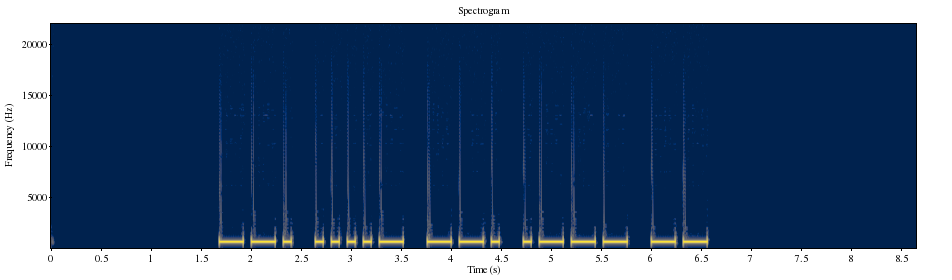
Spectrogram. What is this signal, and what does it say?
Morse code, heard as a keyed tone, about 16 wpm, 700 Hz. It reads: G4GJM
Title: DXCC-100 Call Signs - 5 Characters - Repeated 2x - 15wpm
